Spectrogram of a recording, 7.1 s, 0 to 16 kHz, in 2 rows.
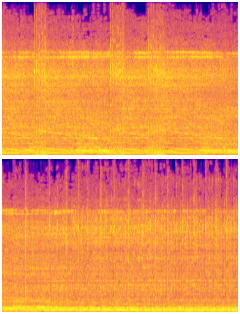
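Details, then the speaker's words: Homelite 750 chainsaw test run after repair (drum reseated, duckbill valve fitted in leaking oil cap), tons of compression: crisp two-stroke snapping up through quick revs, then settling to an even steady high buzz with no misses; runs healthy. "there's so much so much fun they have so much power and I mean you listen to that sound it's like holding the damn Harley"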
